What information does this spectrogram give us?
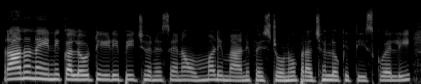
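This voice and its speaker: A woman's voice: medium pitch, steady tone, fast talker, smooth, no echo, clean studio sound. A woman reading scripted news as a news reader.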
